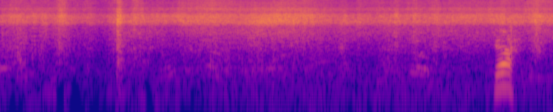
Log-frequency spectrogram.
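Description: Skis scrape and hiss slowly over packed snow.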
